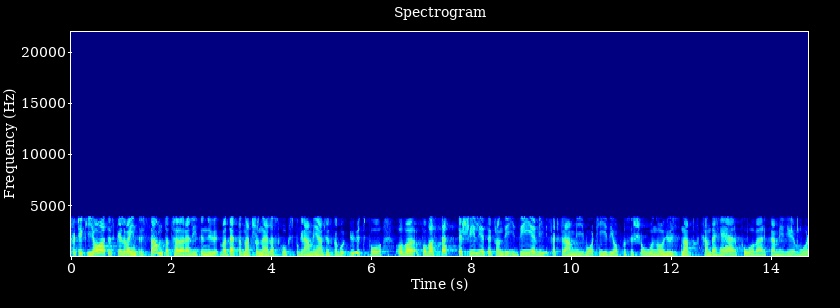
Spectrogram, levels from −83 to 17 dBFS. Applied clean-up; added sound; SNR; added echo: none; none; none; none.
